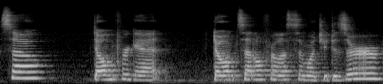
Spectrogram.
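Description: Her pitch fairly high, a woman speaks with ordinary pitch variation. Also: moderate pace. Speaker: comedy vlogger. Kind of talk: casual talk to camera. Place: home room. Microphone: camera far.

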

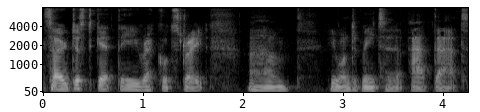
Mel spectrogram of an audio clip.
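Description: Fairly low in pitch and fairly quick in pace, a man talks in an unremarkable speaking voice. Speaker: podcast host and animal behaviour researcher. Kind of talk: interview conversation. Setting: video call.

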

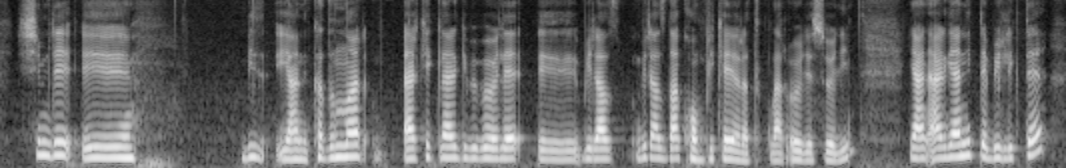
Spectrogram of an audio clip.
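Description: In a dry, close sound with no echo, a woman speaks fairly slowly at medium pitch with ordinary pitch variation. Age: 40s. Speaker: gynecologist. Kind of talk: interview. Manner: hesitant with fillers.

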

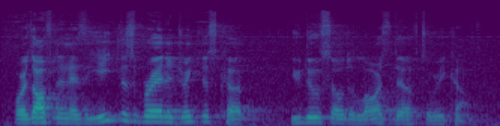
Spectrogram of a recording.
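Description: This man's pitch varies in an ordinary way as he talks fairly quickly. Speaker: church member leading communion; church minister leading communion. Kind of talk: scripture reading and prayer. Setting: church. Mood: solemn, reverent. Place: church. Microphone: podium.

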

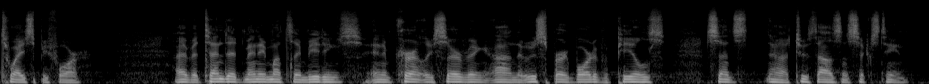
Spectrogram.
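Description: On a very clean recording with a silent background, a man with a Wisconsin accent speaks at a medium pitch and a moderate pace in a monotone, flat way. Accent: Upper Midwest (Wisconsin). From Wisconsin, Sheboygan County. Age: 40s. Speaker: local election candidate. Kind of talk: candidate forum statement. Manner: formal.

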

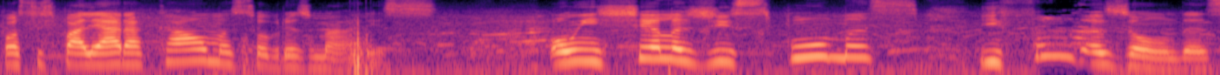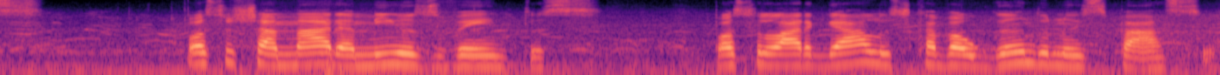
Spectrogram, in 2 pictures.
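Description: Crowd noise fills the background while the speaker goes at a very slow pace. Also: woman, dry sound with no echo. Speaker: poetry reader. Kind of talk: poetry reading. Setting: outdoors, beach. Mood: calm, solemn, intimate. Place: beach. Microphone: phone near.

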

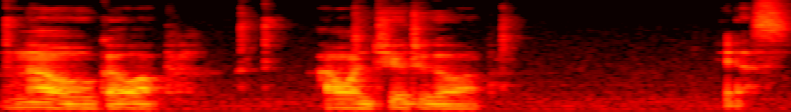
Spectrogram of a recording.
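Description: In a Dutch accent, a man speaks at a moderate pace. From Netherlands. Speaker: YouTuber, retro computer hardware maker; YouTuber. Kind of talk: live-streamed tutorial. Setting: live stream from workshop. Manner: halting, many fillers. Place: home room.

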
